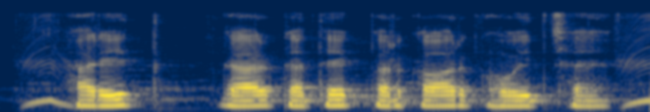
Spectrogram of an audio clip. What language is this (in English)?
Maithili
